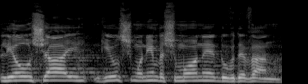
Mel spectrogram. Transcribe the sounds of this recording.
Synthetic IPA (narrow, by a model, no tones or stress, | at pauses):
lioʁʃajɡiusʃmo̞nimveʃmo̞ne̞d̪uvd̪evan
